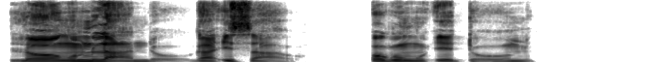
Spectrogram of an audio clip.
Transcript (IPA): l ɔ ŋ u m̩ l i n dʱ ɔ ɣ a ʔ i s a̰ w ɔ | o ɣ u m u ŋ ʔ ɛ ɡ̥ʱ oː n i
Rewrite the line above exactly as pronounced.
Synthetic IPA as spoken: l ɔ ŋ u m̩ l a n dʱ ɔ ɣ a ʔ i s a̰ w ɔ | o ɣ u ŋ u ʔ ɛ d̥ʱ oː m i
